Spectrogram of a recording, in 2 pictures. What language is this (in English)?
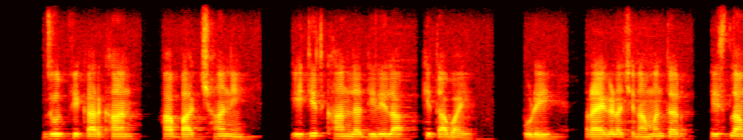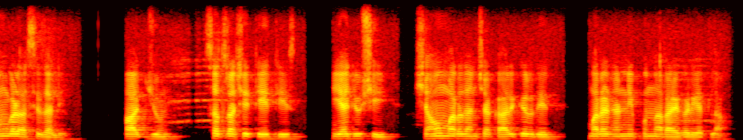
Marathi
